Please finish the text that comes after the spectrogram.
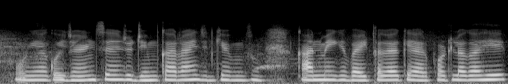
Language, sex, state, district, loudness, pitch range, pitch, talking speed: Hindi, male, Bihar, Gaya, -14 LUFS, 195-210 Hz, 205 Hz, 235 wpm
